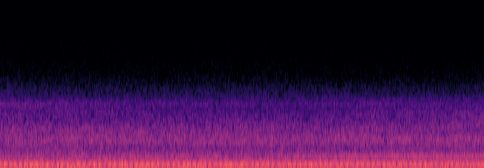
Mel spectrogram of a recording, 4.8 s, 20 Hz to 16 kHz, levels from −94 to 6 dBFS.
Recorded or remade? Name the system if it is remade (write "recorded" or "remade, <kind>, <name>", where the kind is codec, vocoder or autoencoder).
recorded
